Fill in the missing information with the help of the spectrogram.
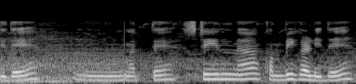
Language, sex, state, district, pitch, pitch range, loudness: Kannada, female, Karnataka, Dharwad, 210 Hz, 195-240 Hz, -16 LUFS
